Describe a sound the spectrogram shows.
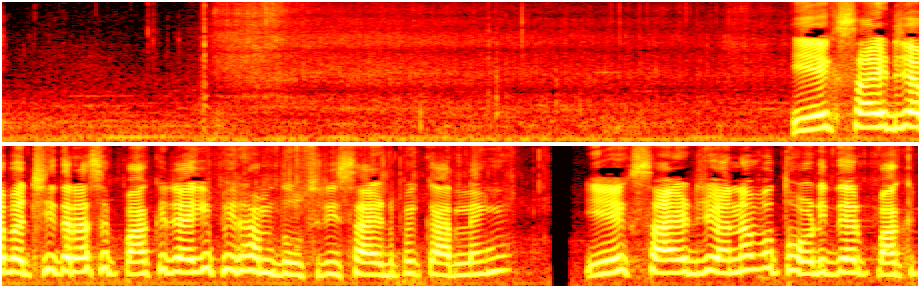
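Flatbread sizzles softly on a hot pan.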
